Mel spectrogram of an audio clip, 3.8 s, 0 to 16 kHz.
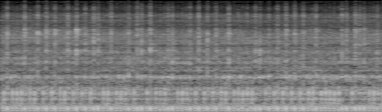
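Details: Honda GV150 single-cylinder engine after rebuild, choke partly on, idle not yet adjusted: quick but uneven, stumbling firing; owner suspects ignition fault or coil, spark plug not changed, possibly fuel filter; uneven running, unconfirmed.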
